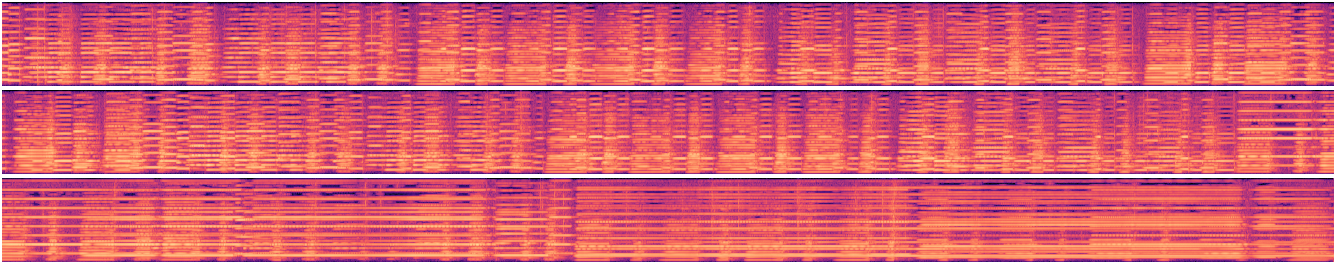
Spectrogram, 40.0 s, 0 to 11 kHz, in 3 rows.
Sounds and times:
Accordion: 0.0s - 39.9s
Inside, small room: 0.0s - 39.9s.

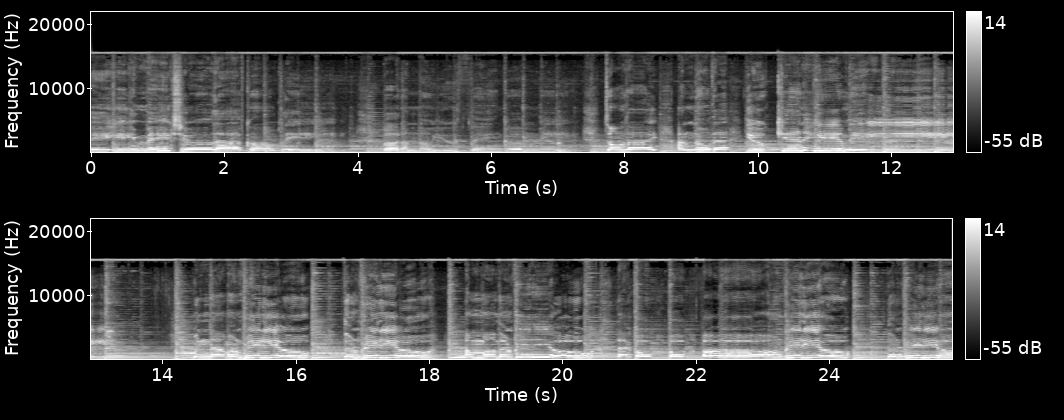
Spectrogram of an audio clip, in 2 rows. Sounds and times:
Music: 0.0s - 25.8s.

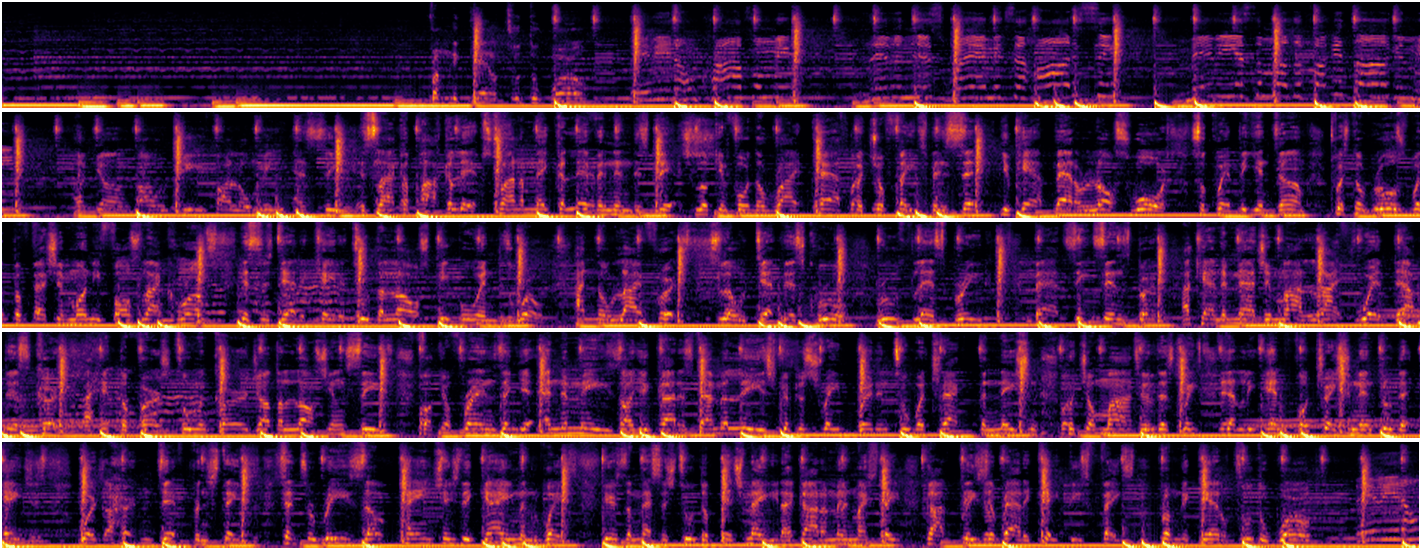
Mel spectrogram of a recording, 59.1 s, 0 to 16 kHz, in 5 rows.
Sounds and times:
Music: 0.0s - 59.0s.

